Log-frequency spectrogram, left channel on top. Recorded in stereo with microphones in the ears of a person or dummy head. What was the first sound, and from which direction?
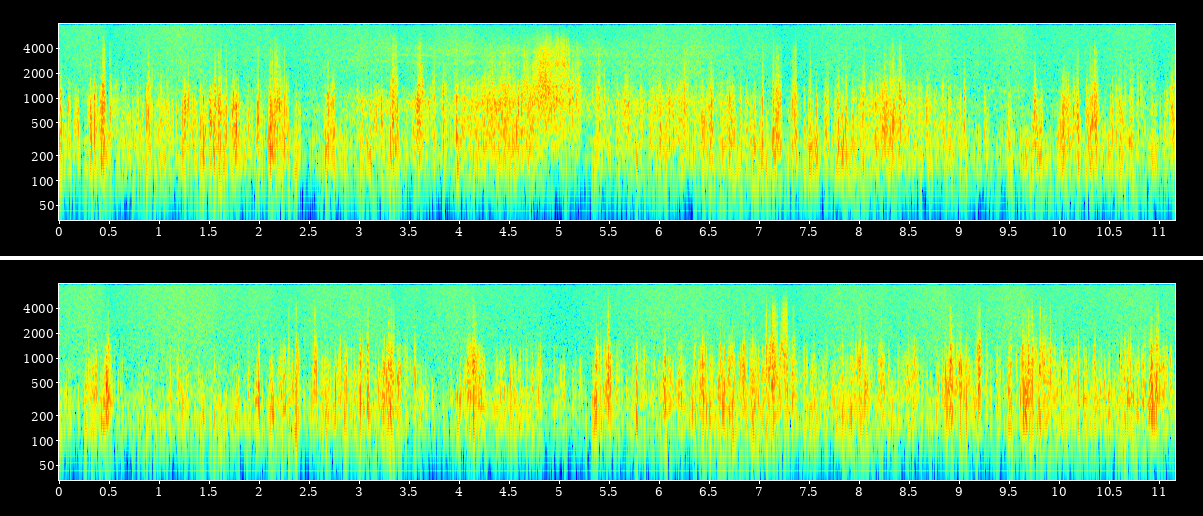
Only background noise.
